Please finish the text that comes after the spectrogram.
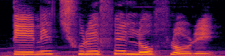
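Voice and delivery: ordinary delivery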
